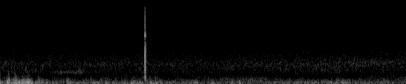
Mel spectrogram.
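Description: Golf club striking the ball on a short pitch shot from clumpy grass: a single sharp click about a second and a half in.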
